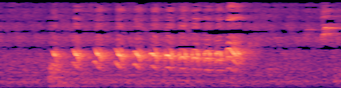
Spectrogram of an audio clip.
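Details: Barred antshrike: a series of nasal, hooting notes that speeds up and runs together into a rolling rattle, ending with a sharper note, lasting about two seconds.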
